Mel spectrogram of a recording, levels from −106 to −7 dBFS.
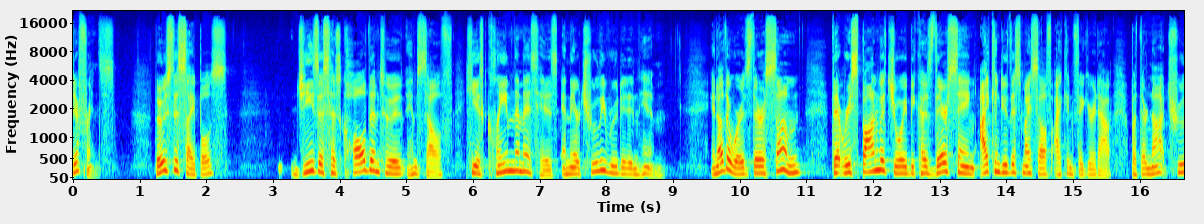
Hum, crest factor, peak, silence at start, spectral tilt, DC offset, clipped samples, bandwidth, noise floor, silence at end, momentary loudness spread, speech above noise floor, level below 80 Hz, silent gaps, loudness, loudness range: none; 22 dB; -8 dBFS; 0 s; -5.5 dB/octave; under 0.1%; under 0.1%; over 20 kHz; -68 dBFS; 0 s; 13 LU; 39 dB; -74 dBFS; none; -30 LUFS; 4 LU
